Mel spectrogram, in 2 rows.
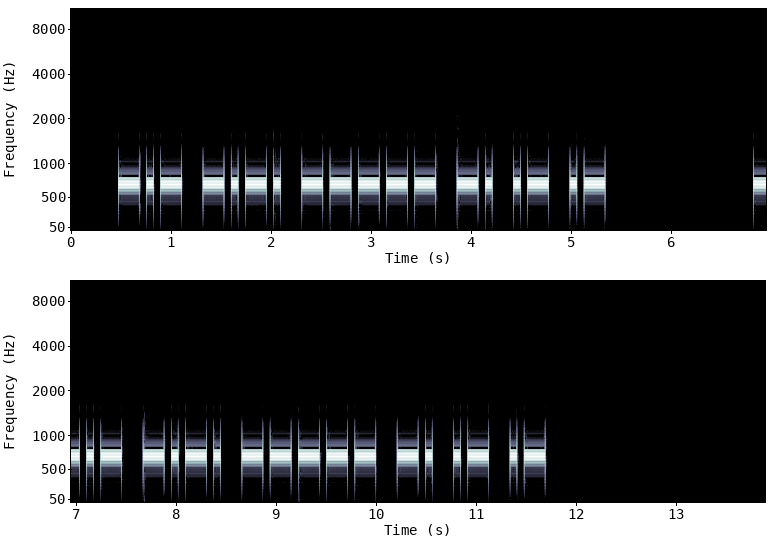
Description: Morse code, heard as a keyed tone, about 17 wpm, 700 Hz. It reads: KC0NAA KC0NAA
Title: USA Call Signs - 6 Characters - Repeated 3x - 17wpm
